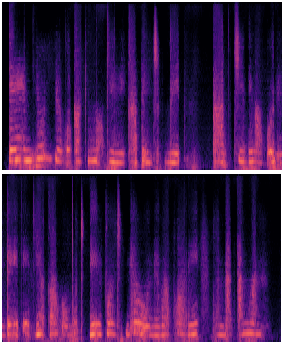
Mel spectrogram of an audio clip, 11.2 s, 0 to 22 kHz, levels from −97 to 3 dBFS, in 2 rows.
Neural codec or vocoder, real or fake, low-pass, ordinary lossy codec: codec, 44.1 kHz, 0.9 kbps, DAC; fake; none; none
